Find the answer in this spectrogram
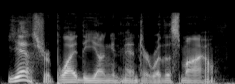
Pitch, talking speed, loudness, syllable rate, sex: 100 Hz, 205 wpm, -19 LUFS, 5.9 syllables/s, male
